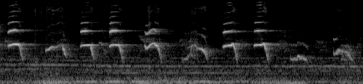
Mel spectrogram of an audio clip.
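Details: A male cockatiel courts a red-eyed female budgie with a short series of loud, sharp chirps. Each note drops quickly in pitch, and the notes are spaced a few per second.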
